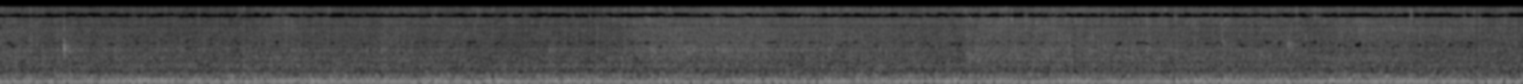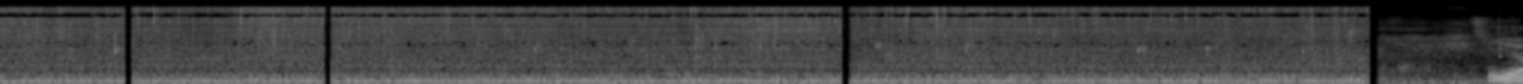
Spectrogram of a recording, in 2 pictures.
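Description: Oil sizzles and crackles steadily in a hot pan.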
